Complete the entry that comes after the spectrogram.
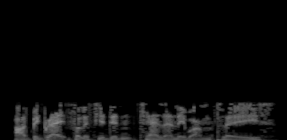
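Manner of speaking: usual speaking voice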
